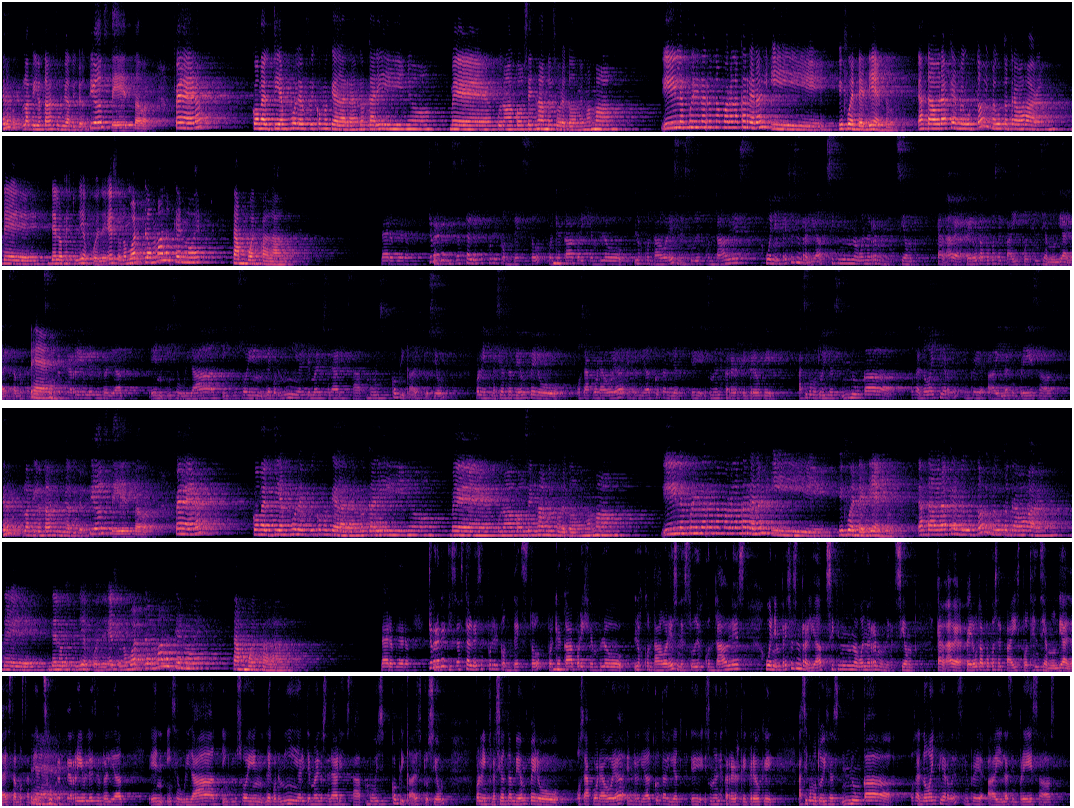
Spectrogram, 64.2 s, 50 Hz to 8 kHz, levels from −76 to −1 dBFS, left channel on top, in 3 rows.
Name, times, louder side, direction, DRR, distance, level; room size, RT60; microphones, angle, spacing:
voice 1, 0.0-4.0 5.0-8.6 8.9-12.3 13.2-17.9 18.3-21.1 21.4-25.4 26.0-27.2 30.0-30.2 32.4-32.5 43.4-43.9, left 3 dB, 65° left, 5 dB, 0.7 m, -27 dB
voice 2, 29.0-29.6 29.9-39.6 40.1-45.2 45.7-53.9 54.3-60.6 61.0-63.9, right 6 dB, 70° right, 10 dB, 0.4 m, -35 dB
12.0 x 8.4 x 3.1 m, 2.2 s
head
